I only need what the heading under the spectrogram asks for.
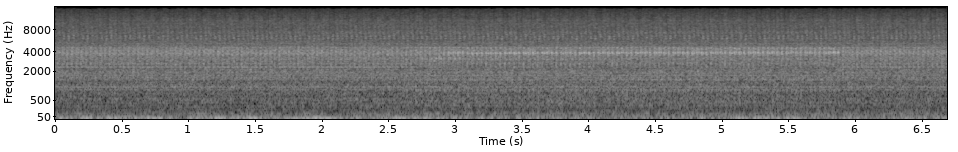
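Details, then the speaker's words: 2019 Ford Ranger idling, heard through a mechanic's stethoscope held to the microphone: muffled fast even ticking over deep rumble from the cam-driven high-pressure fuel pump; normal high-pressure fuel pump ticking. "you can't really hear fuel rail you can actually hear the high pressure fuel pump"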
